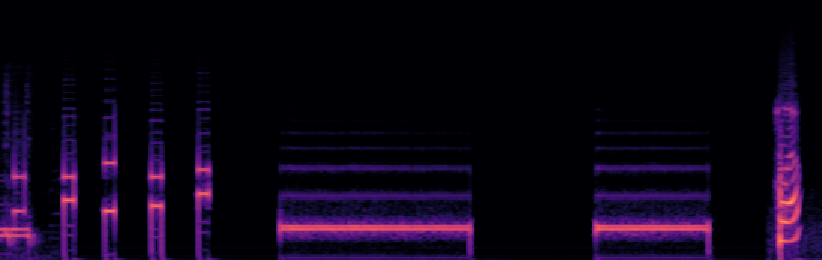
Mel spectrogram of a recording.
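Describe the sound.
A phone is dialed with five quick, evenly spaced keypad beeps, followed by two long, steady ringing tones separated by a pause of silence, then a brief voice answers.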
